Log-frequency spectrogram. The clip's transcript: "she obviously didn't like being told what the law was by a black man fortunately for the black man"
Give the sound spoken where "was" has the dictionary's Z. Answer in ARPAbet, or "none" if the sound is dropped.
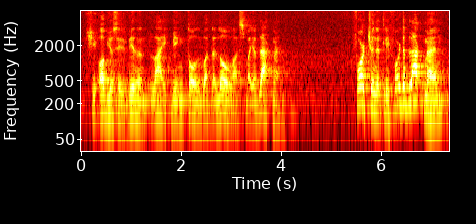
S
